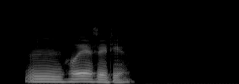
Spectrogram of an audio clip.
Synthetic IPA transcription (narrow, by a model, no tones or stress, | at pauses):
ɦojas̬eʈʰija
